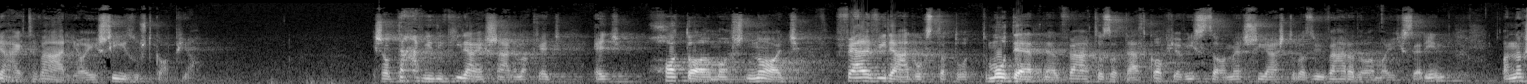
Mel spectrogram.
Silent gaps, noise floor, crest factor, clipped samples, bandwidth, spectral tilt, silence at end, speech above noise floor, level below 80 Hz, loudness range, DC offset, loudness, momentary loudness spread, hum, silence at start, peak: none; -42 dBFS; 16 dB; 0.2%; 19.5 kHz; -2.5 dB/octave; 0 s; 26 dB; -48 dBFS; 6 LU; under 0.1%; -15 LUFS; 14 LU; none; 0 s; 0 dBFS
